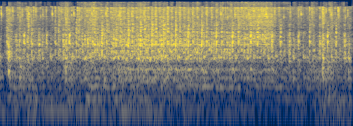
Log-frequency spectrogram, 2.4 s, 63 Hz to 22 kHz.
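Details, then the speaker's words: Renault Logan 2019/2020 with 1.0 12-valve three-cylinder engine, also hard to start: busy metallic ticking knock over the idle from up top; camshaft end play knock from worn camshaft caps. "e esse carro faz um barulho bem diferente quer ver"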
